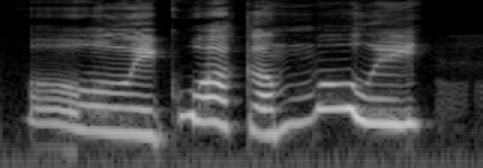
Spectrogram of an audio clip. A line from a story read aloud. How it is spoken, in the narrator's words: exclaimed Skippy John Jones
